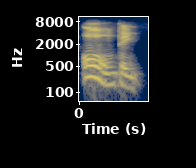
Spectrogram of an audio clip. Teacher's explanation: esse M final vira um I nasal Então continua sendo um ditongo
